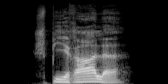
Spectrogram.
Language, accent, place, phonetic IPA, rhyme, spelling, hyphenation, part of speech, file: German, Germany, Berlin, [ʃpiˈʁaːlə], -aːlə, Spirale, Spi‧ra‧le, noun, De-Spirale.ogg
- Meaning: 1. spiral 2. intrauterine device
